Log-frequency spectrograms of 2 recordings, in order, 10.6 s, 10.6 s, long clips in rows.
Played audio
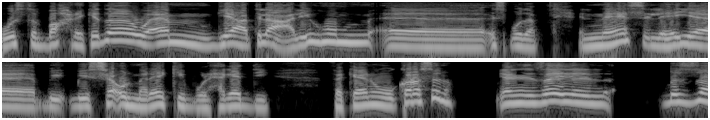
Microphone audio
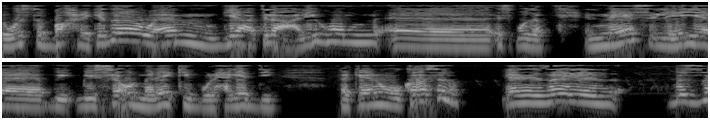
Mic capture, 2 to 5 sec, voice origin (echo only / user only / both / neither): echo only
